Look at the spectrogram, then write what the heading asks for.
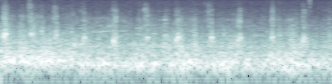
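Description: Horses' hooves clip-clop as a carriage departs, with many quick, steady hoof strikes in an even rhythm over a continuous low rumble.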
